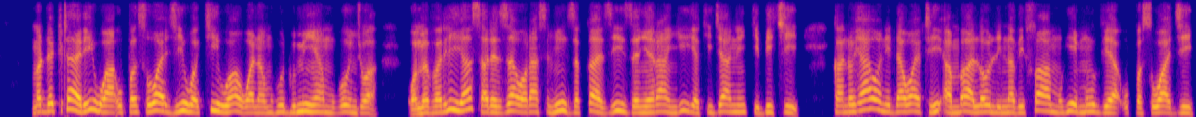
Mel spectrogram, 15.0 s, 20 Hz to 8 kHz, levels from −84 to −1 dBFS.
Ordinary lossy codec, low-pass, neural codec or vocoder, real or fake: Opus, 32 kbps; 7.2 kHz; codec, 16 kHz, 0.8 kbps, ZipCodec; fake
